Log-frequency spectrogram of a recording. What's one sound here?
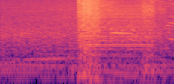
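A car crashes into a truck with a loud bang.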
